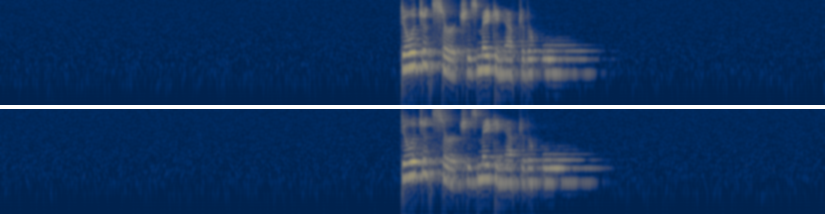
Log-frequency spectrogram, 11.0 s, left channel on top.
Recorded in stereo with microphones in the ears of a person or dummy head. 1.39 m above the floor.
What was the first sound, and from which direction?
A woman speaking, 20° left (ahead or behind).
